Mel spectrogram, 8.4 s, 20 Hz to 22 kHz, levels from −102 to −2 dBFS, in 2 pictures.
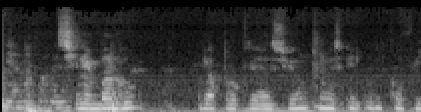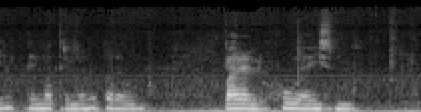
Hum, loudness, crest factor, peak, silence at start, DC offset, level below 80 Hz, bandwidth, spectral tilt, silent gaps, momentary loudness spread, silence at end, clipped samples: none; -29 LUFS; 18 dB; -10 dBFS; 0.05 s; under 0.1%; -38 dBFS; 12 kHz; -7.5 dB/octave; none; 11 LU; 0 s; under 0.1%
